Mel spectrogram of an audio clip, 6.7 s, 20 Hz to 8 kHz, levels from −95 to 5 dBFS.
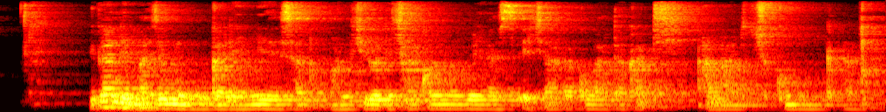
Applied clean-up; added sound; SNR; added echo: none; none; none; reverberation time 1.0 s.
